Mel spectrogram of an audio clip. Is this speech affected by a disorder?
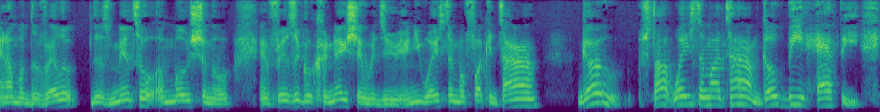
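Yes: cleft lip and palate; present from birth.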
